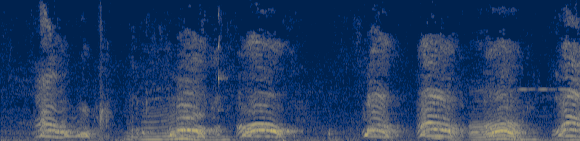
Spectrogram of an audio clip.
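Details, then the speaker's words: Vigorous newborn cry right after a natural vaginal birth: repeated loud, strong wailing bursts with short breaths between; the warm baby cried immediately after delivery. "Ang init si baby ha okay naa Buti umiyak ka agad"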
